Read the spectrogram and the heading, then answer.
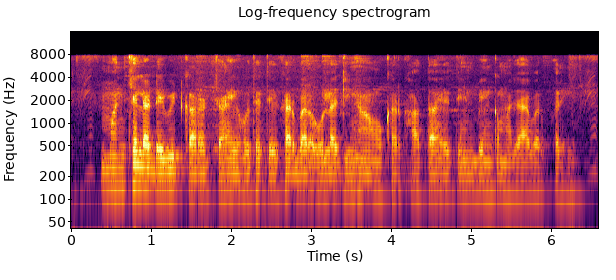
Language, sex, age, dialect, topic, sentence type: Chhattisgarhi, male, 18-24, Western/Budati/Khatahi, banking, statement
